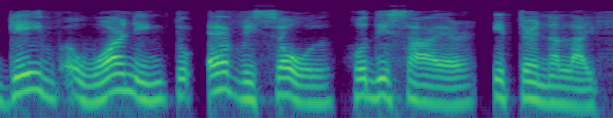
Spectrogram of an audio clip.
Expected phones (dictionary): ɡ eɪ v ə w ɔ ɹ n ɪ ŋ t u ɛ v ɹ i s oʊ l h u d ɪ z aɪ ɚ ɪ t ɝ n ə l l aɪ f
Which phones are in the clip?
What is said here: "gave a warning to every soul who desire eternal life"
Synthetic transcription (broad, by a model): ɡ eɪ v w ɔ ɹ n ɪ ŋ t u ɛ v ɹ i s oʊ l h u d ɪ s aɪ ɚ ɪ t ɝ n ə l l aɪ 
